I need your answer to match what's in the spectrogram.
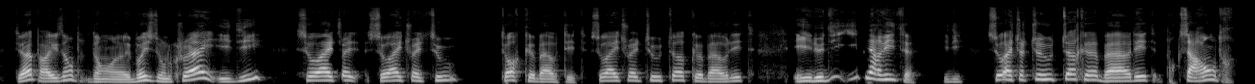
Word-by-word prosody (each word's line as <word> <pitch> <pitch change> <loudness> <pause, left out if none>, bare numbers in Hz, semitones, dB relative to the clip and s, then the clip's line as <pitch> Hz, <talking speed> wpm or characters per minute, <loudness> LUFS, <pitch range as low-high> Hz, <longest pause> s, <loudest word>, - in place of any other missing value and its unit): Tu - - 0
vois 220 - +6
par 145 -6 0
exemple 180 +6 0
dans, 125 -2 -3
heu, 115 -1 +1
Boys 175 - +3
Don't 135 -4 -1
Cry, 245 - +4
il 135 0 -2
dit: 230 - -2 0.3
«So 190 -1 +1
I 190 0 +6
try, 190 -2 -1
so 170 +3 -1
I 185 0 +3
try 180 -3 -3
to 190 +7 -4 0.4
talk 190 -1 0
about 130 -4 0
it, 100 -1 -9
so 170 +1 -3
I 175 0 +2
try, 180 0 -3
to 180 +1 -3
talk 195 0 -3
about 135 -2 -1
it» 165 +1 -6 0.4
et 150 +2 0
il 160 - 0
le 170 - +5
dit 265 - -7
hyper 280 -3 +2
vite! 225 -1 +1 0.4
Il 120 - -11
dit: 120 -1 -11 0.2
«So 215 - +1
I 215 - +3
try 215 0 -3
to, 230 0 +1
talk 235 +1 -1
about 165 -5 +3
it» 190 +1 -1
pour - - -17
que - - -12
ça - - +5
rentre! 205 +5 -1
180 Hz, 225 wpm, -21 LUFS, 150-210 Hz, 0.4 s, vois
